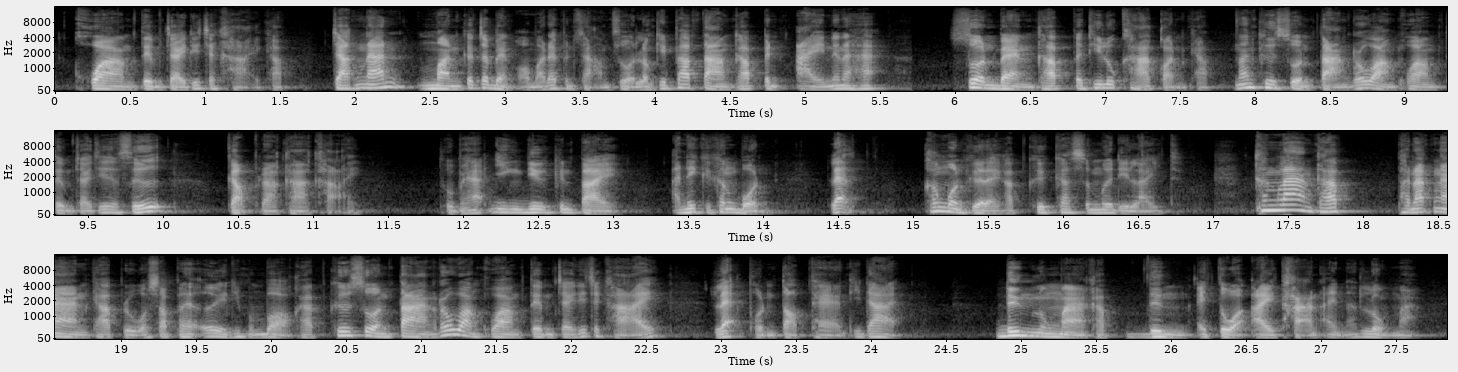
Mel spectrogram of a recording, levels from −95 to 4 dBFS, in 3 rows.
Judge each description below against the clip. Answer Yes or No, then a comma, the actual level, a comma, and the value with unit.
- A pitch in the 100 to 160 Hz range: Yes, low, 120 Hz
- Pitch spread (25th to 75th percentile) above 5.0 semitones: Yes, wide, 5.4 semitones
